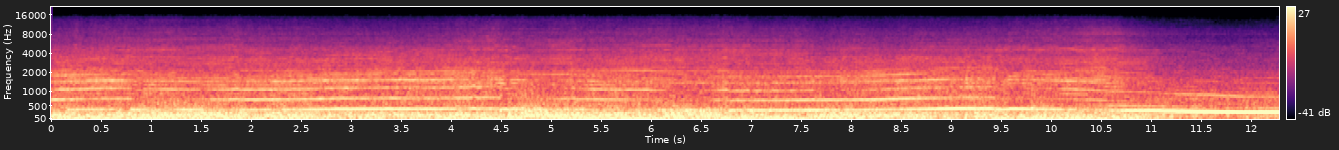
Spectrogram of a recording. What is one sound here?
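Wind rushes past loudly as the motorcycle rides.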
